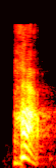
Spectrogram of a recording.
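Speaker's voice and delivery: high, loud popping sound effect; sharp pop. Acted. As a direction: pop it out like a hit. Sound effect of mace hit.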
